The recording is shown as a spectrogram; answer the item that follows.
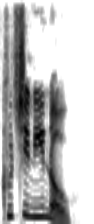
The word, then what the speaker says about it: Cucinino: But it's cucinino. – Cucinino. – It's spelled C-U-C-I-N-I-N-O. – C-U-C-I-N-I-N-O. – Nino. – N-I. Cucinino.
